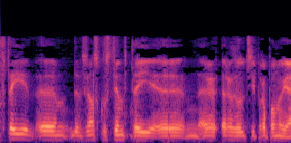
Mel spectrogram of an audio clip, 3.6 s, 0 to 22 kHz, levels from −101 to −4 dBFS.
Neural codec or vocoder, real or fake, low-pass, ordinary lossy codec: none; real; none; none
